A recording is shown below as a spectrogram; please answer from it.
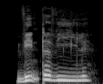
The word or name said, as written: vinterhvile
